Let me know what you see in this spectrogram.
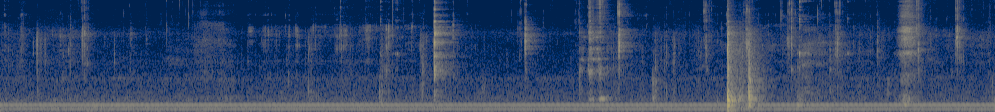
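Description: Close-up chewing and eating sounds, with forks clicking against glass plates every few seconds, the loudest clack a little past the middle. A steady low hum runs underneath.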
